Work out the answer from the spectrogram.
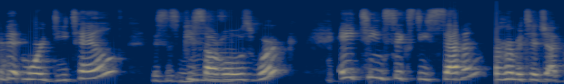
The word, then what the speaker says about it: Pissarro: And in English, we would say Pissarro, but in French, it's Pissarro, and I prefer that pronunciation.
